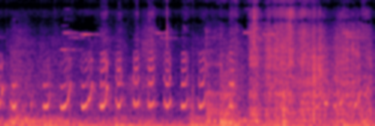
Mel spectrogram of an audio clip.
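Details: Guinea pigs eating from a hand: a run of rapid, repeated rising squeaks, about a dozen in under three seconds, followed by rustling and chewing noises, with a steady low hum underneath.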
